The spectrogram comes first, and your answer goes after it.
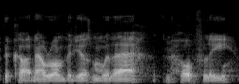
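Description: A man's voice: sits low, flat delivery, fast, breathy edge. A man, chatting casually to his own camcorder at home in a rambling way. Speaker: vlogger. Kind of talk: casual chat to camera. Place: hot room at home. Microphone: camcorder built-in mic.

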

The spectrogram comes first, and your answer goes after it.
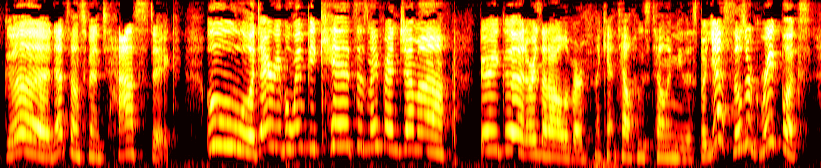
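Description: A woman in her thirties hosts a children's livestream and works the puppets on her show, chatting with kids in a high, very animated voice with a sharp edge at a normal pace. She explains things simply and encouragingly and asks lots of questions. She's in a small indoor room that feels like a bedroom, picked up by a phone a short distance away.

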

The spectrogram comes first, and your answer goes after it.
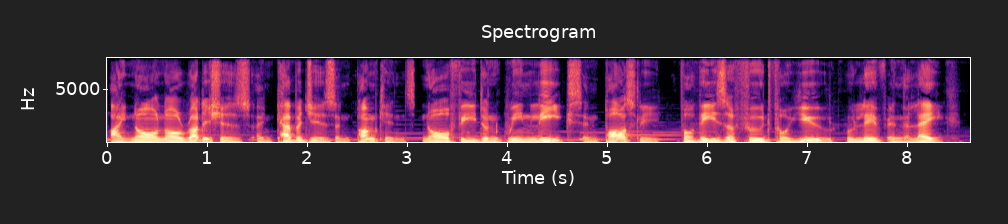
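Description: A man's voice: medium pitch, animated, measured pace, hardly any pauses, a little mellow, faint music behind, lightly acted. A man voicing a proud, boastful young male mouse warrior in a storybook retelling, with grand, formal recitation.

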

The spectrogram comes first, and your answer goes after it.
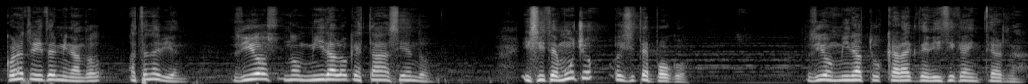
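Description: High-voiced Paraguayan pastor preaching a sermon. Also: male voice, darkish tone. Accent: Paraguayan Spanish. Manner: emphatic, asks the congregation rhetorical questions. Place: church service.

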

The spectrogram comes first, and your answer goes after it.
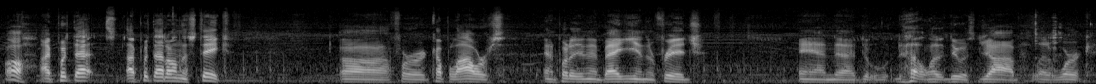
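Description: A man chats loosely to the camera at his campsite, his voice bright and forward. He rambles along with plenty of fillers and half-finished thoughts, with a faint hum of insects and outdoor air behind him. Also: medium pitch, unhurried. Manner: relaxed, rambling, with filler sounds and trailing off. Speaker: outdoor cooking vlogger. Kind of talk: casual chat while eating.

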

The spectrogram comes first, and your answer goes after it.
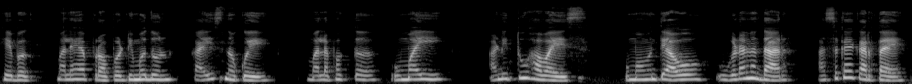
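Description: A woman's voice: on the high side, normal speed. A woman recounting a TV serial episode, reading each character's lines in her own voice.

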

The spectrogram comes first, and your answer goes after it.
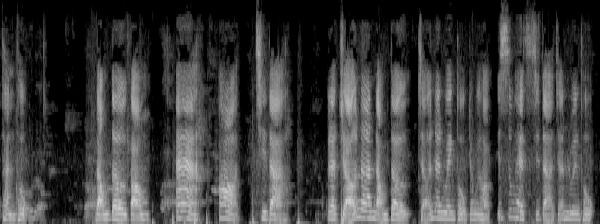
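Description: Woman teacher slowly explaining vocabulary. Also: a little high, a bit bright, slight background noise. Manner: repeats each Korean word and sentence, then explains it slowly. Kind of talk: vocabulary lesson, reading words and example sentences then explaining. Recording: slightly dull, lo-fi sound.

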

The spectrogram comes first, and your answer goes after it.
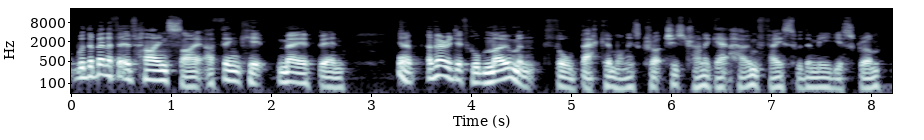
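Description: Deep-voiced British-raised man telling a story. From United Kingdom. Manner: conversational, frequent "you know" fillers. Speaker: podcast host, former reporter. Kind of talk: storytelling monologue.

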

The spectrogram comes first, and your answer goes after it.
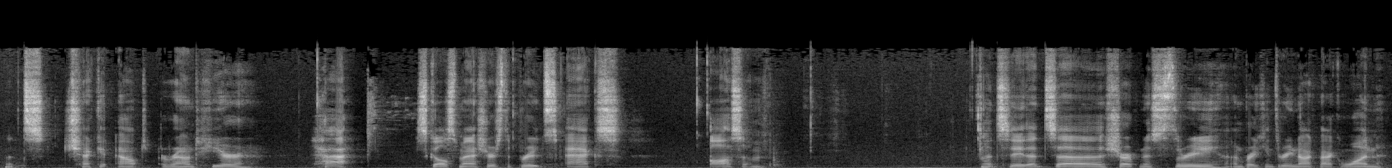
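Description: A man's voice: medium pitch, slow pace, a bit bright. A man giving casual gameplay commentary, thinking aloud in a rambling way. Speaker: gamer narrating his own play.

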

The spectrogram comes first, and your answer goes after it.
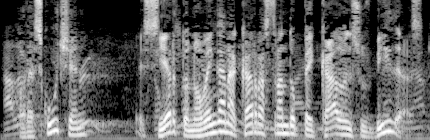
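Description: A man's voice: fairly high pitch, lively intonation, brisk. Man dubbing an earnest sermon in Spanish. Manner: earnest, with many rhetorical asides. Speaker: Spanish dub voice of a preacher. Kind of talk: dubbed sermon reading.

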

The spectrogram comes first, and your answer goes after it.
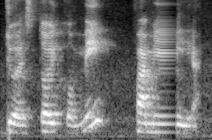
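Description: A Colombian woman with a Colombian Spanish accent, teaching an English class online and slowly modeling each English phrase. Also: lowish voice, expressive, a little mellow, reverberant, slight background noise, low-quality recording.

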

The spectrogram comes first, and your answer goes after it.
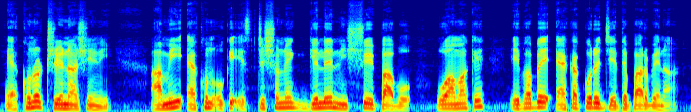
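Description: A man reading the lines of a heartbroken young man rushing to find the woman he loves, in an audio love story. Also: mid-range voice, no echo, natural voice. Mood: anxious, hopeful.

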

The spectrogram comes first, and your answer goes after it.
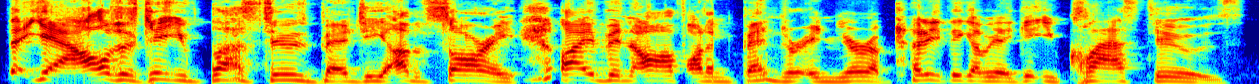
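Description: A man's voice: a little high, fairly quick, a bit bright, no room sound. A man chatting casually during in-game role-play, joking and rambling.

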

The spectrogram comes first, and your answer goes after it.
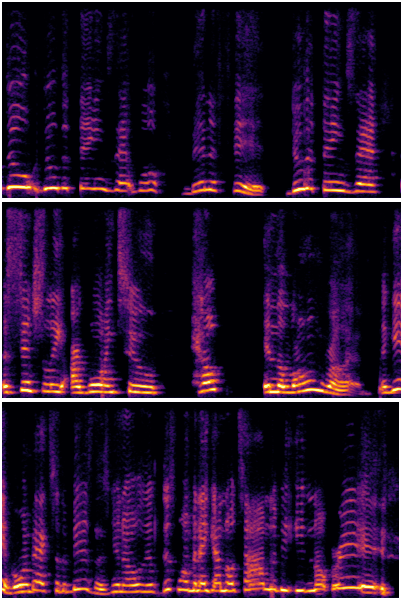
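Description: A woman preaching a sermon at a church women's fellowship, lively and conversational, drawing call-and-response from the congregation. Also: high-pitched, low-quality recording.

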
